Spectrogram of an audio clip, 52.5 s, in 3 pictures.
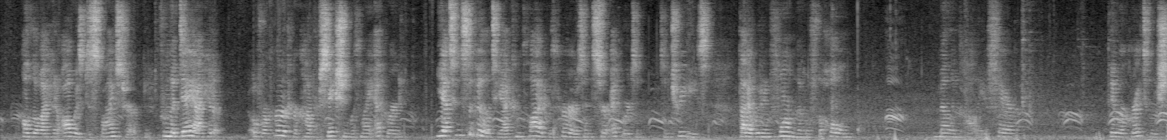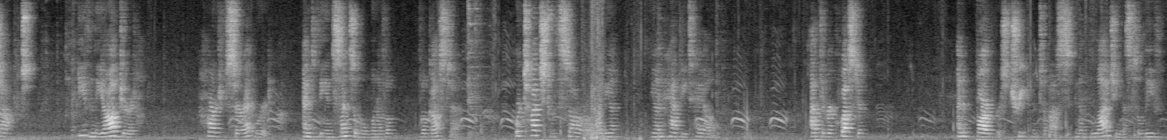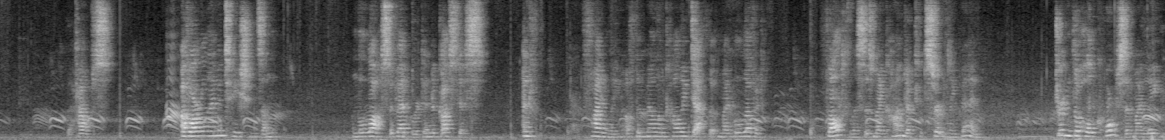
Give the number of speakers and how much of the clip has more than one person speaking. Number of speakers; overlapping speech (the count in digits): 1, no overlap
